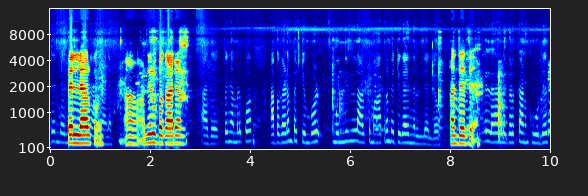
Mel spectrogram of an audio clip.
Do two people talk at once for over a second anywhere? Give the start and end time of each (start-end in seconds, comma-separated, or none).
none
